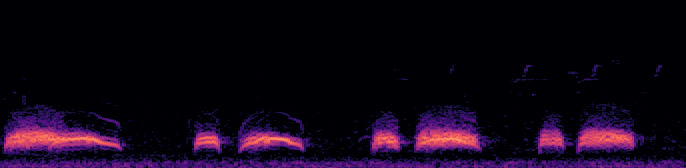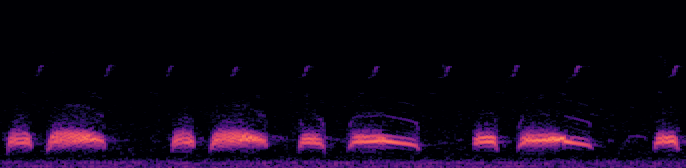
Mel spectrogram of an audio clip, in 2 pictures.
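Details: Rhythmic low coos of a spotted dove in Ninh Thuận, pairs of clipped and fuller notes repeated evenly about every second, with faint high ticking calls in the background.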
